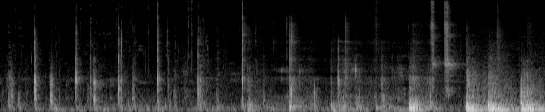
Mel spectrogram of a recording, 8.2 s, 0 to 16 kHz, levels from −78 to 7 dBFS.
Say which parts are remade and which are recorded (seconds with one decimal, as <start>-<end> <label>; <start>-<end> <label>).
0.0-3.9 recorded; 3.9-6.5 remade; 6.5-8.2 recorded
